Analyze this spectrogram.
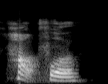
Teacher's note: For example, hope becomes hopeful, and the stress stays on hope. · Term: stress preserving suffixes, stress-preserving suffix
